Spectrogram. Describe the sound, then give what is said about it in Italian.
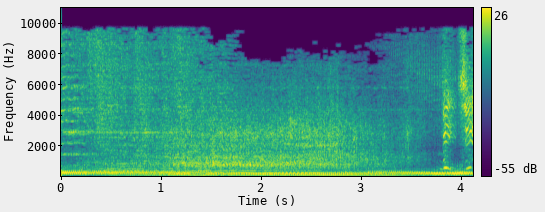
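An action motorcycle engine revs and drones steadily as it is ridden off ahead, its pitch rising and falling as it pulls away. The loud, continuous rumble carries on alone throughout, with a brief higher whine near the end. “Ok, io corro avanti con la moto d'azione.”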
